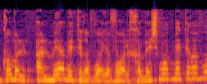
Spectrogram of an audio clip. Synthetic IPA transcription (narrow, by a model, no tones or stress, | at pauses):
mko̞malalmeameteʁavuajavoalχameʃmo̞ːtmeteʁavu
